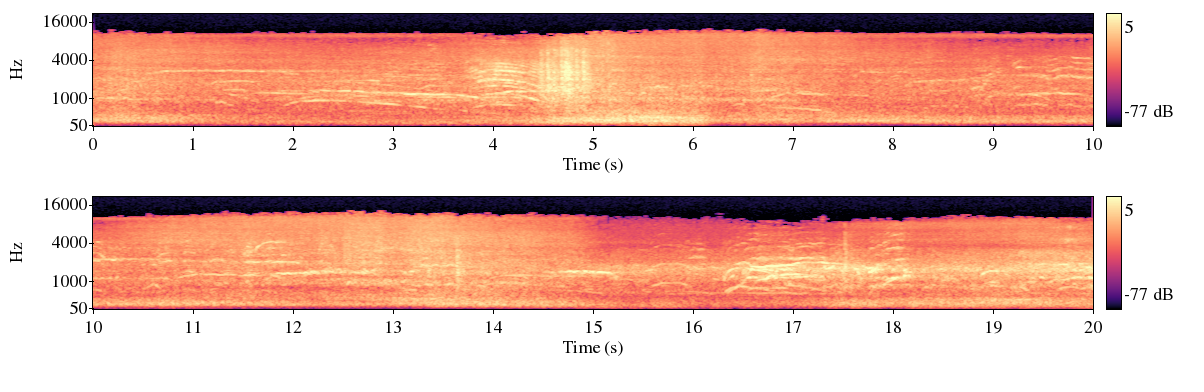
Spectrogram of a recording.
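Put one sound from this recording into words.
A roller coaster train roars along its track.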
